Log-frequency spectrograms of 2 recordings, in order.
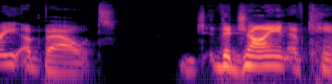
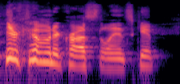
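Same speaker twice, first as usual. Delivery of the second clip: usual speaking voice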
